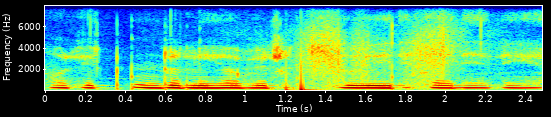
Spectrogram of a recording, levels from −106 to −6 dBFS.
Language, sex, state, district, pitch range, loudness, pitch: Hindi, female, Goa, North and South Goa, 215-225 Hz, -13 LUFS, 220 Hz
